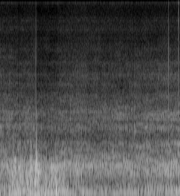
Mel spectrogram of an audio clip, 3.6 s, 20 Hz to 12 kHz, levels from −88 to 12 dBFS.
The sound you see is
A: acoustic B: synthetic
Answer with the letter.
B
